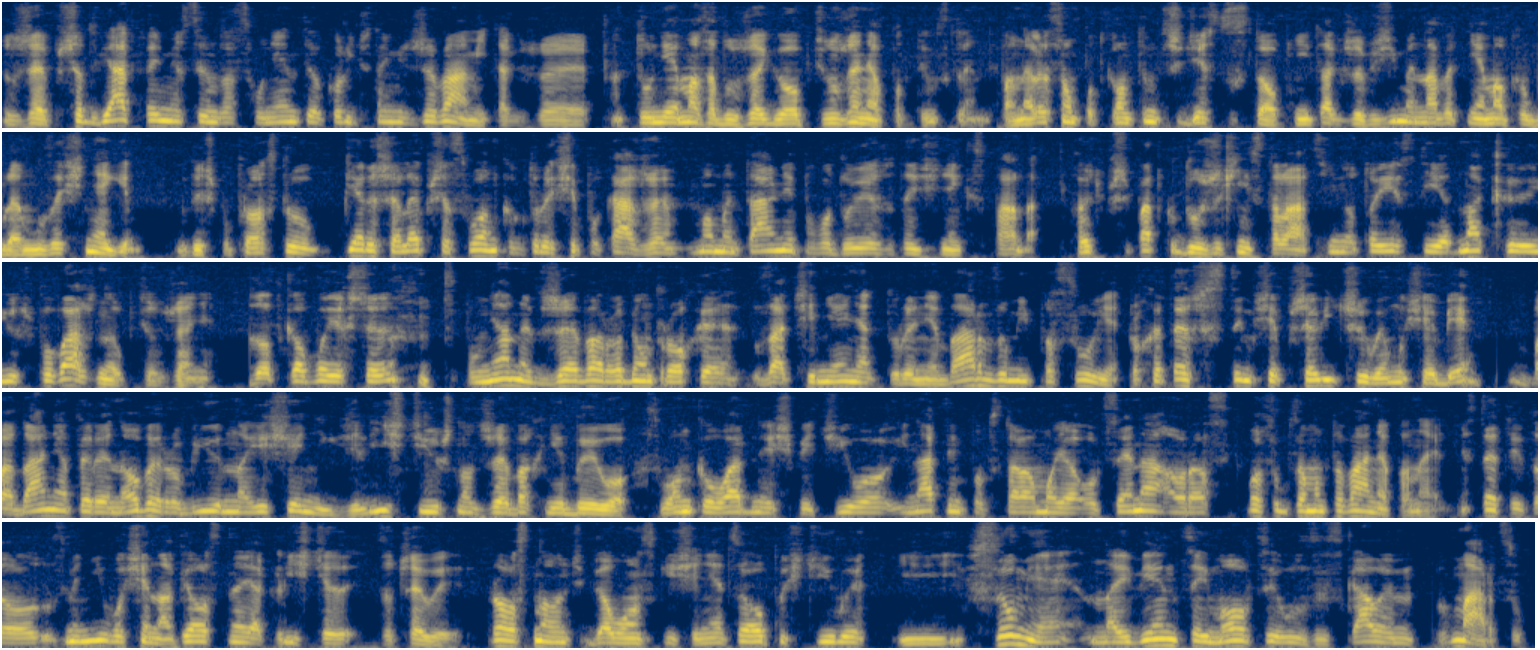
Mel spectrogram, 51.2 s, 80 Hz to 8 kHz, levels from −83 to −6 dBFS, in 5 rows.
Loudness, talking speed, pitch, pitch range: -19 LUFS, 150 wpm, 115 Hz, 105-130 Hz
